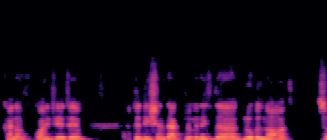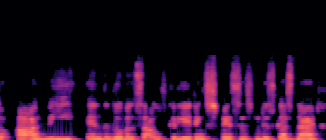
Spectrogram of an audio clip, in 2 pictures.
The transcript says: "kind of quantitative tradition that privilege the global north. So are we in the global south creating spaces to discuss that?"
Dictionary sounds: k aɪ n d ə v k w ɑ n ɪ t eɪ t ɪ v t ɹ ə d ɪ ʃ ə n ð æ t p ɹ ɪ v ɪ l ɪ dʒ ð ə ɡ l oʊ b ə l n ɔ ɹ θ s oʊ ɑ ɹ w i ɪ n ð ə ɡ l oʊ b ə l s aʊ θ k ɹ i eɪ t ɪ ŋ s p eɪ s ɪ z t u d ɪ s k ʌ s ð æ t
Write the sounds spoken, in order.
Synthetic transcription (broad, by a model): k aɪ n d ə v k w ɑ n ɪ t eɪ t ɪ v t ɹ ə d ɪ ʃ ə n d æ t p ɹ ɪ v ɪ l ɪ dʒ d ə ɡ l oʊ b ə l n ɔ ɹ t s oʊ ɑ ɹ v i ɪ n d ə ɡ l oʊ b ə l s aʊ t k ɹ i eɪ t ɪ ŋ s p eɪ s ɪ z t u d ɪ s k ʌ s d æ t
